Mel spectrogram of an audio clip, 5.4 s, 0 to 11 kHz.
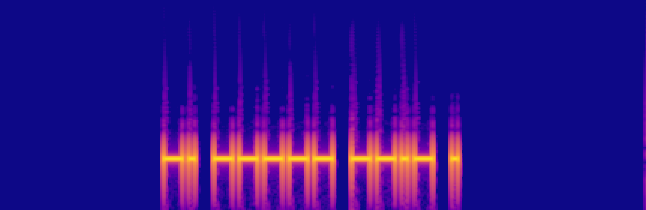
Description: Morse code, heard as a keyed tone, about 23 wpm, 700 Hz. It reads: N0QE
